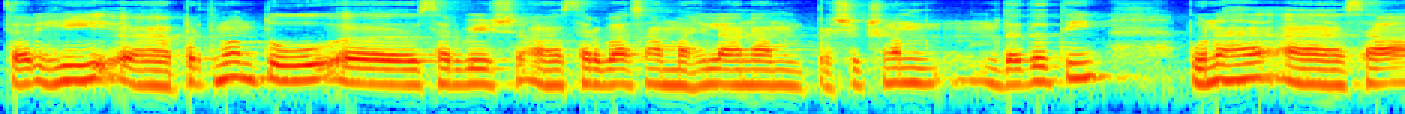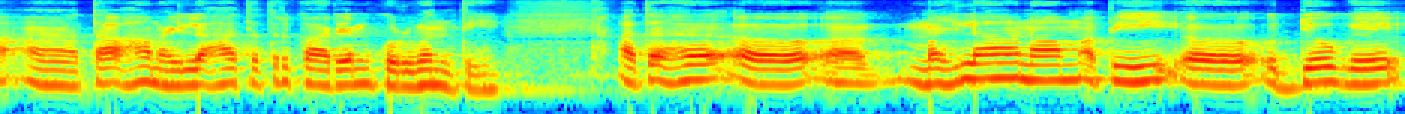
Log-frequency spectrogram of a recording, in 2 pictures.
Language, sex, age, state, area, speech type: Sanskrit, male, 45-60, Rajasthan, rural, spontaneous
